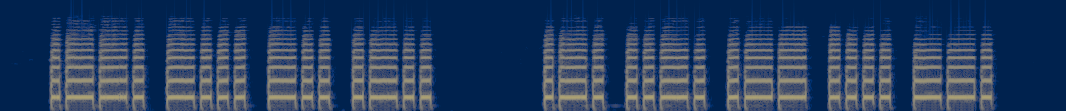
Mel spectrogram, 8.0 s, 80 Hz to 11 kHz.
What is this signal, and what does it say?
Morse code, heard as a keyed tone, about 19 wpm, 480 Hz. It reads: PBDL RFWHG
